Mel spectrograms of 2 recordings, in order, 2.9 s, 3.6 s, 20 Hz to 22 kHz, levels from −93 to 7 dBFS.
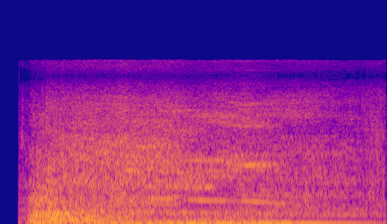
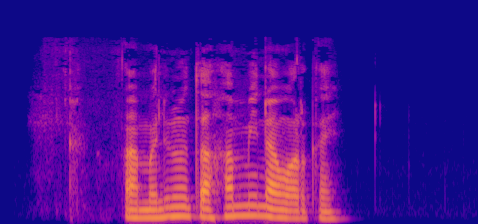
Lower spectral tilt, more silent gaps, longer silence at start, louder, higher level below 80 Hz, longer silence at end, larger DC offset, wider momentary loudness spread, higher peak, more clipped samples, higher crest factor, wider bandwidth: about the same, -7 dB/octave vs -6.5 dB/octave; neither; second, 0.15 s vs 0.5 s; about the same, -21 LUFS vs -23 LUFS; first, -24 dBFS vs -68 dBFS; second, 0 s vs 1.05 s; neither; second, 11 LU vs 24 LU; about the same, -6 dBFS vs -4 dBFS; neither; second, 14 dB vs 20 dB; second, 7.6 kHz vs 10.5 kHz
